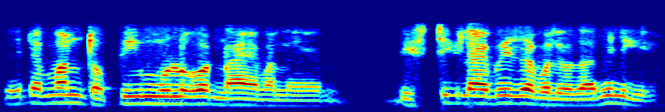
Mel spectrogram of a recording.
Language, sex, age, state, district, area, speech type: Assamese, male, 18-30, Assam, Tinsukia, urban, conversation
